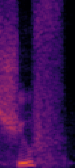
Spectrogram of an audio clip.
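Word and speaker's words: shuf (שוף): The Hebrew word that we translate into bruise here is pronounced shuf.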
